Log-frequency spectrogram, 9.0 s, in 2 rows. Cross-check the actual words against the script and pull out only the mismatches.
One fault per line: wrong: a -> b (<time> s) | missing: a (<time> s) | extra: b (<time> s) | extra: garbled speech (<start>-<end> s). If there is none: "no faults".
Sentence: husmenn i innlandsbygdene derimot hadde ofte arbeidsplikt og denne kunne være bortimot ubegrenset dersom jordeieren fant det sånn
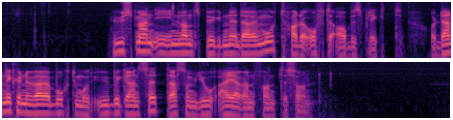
no faults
